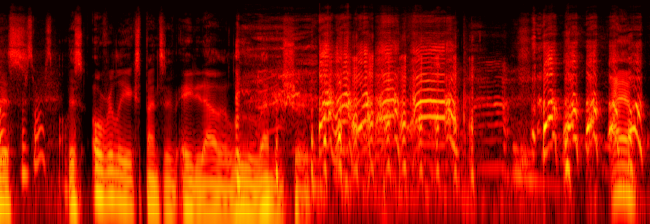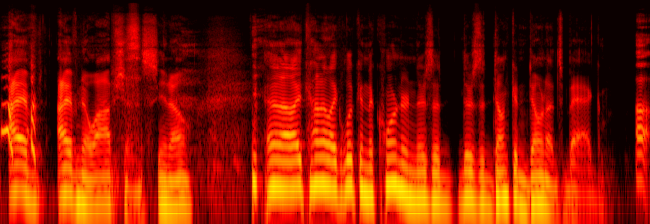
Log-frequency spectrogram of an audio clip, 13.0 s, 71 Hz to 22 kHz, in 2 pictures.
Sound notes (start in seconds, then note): 2.3 all laughing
